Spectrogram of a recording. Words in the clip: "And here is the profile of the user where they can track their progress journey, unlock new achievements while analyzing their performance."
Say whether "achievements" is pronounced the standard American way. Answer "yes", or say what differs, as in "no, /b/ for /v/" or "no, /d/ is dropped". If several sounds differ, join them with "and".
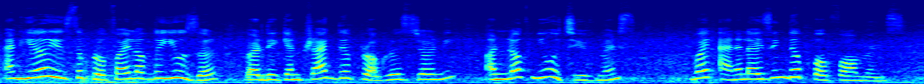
yes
